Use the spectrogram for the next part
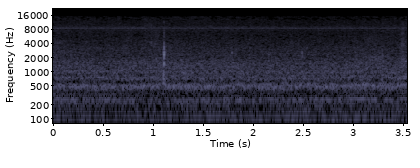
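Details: Steady drone of honey bees during a hive removal in Weslaco, Texas, from a swarm that settled two weeks earlier; one sharp click midway and a louder handling noise at the close.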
